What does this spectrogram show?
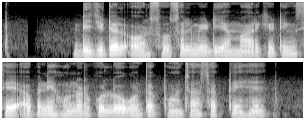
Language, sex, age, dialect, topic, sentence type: Hindi, male, 18-24, Hindustani Malvi Khadi Boli, banking, statement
